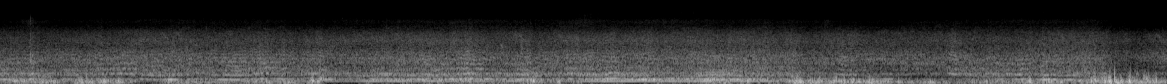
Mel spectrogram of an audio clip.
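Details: Close recording at a honey bee hive entrance on a sunny February day, GoPro Hero 7 Black, bees constantly flying by; thick, unbroken low buzz with overlapping steady drone pitches from several passing bees.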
